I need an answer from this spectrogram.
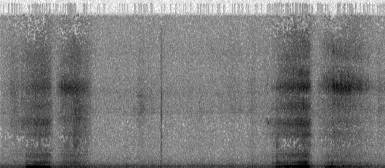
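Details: Sleeping basset hound snoring indoors: two low rumbling snore breaths, one near the start and one near the end, each followed by a hissing exhale, with quiet breathing between.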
